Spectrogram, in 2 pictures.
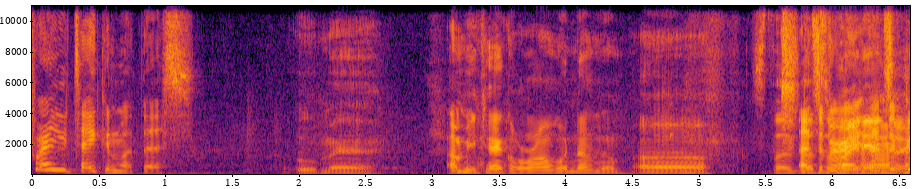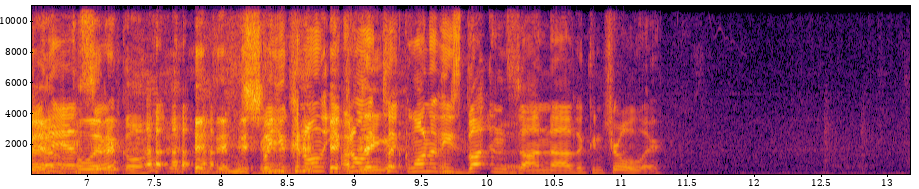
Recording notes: coming to you LIVE from the DNVR Bar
